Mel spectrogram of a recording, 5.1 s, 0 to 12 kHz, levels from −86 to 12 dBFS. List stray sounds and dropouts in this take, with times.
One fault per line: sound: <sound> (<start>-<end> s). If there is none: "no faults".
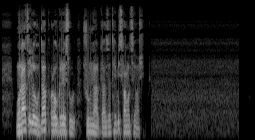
no faults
